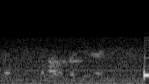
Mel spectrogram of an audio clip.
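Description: signal or alarm, telephone line tone

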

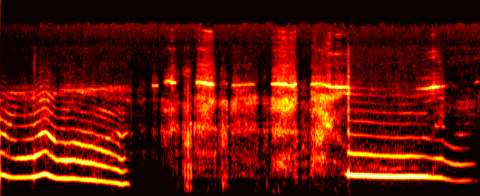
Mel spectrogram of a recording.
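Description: animal, small dog whimpering

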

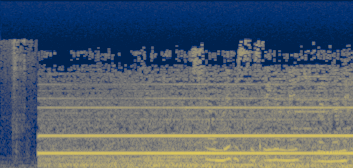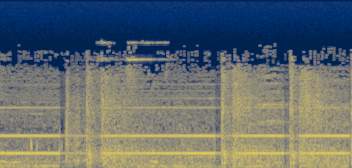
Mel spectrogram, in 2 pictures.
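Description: signal or alarm, siren wailing

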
